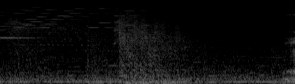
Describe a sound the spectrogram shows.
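A shimmering magical blast sparkles and whooshes.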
